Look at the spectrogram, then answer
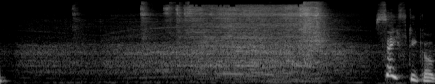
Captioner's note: loud buss saw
